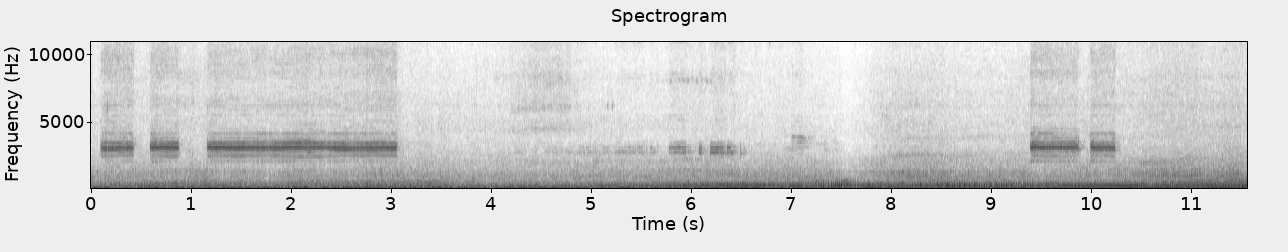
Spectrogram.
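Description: Motorcycle engines running in traffic, rising and falling in pitch as the throttle is opened and closed, with wind rumble on the riding microphone. A high-pitched tone sounds for the first few seconds and again briefly near the end.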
